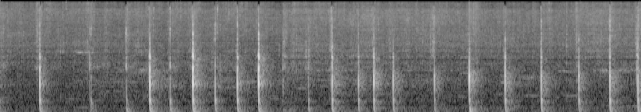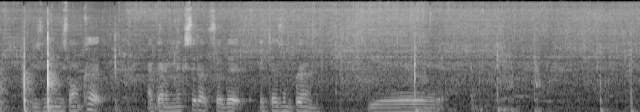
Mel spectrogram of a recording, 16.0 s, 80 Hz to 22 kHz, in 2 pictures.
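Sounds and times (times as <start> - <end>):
utensil knocking against frying pan: 0.0 - 9.1.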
